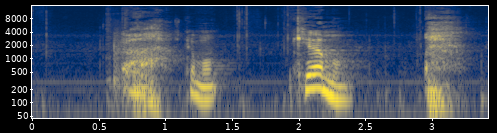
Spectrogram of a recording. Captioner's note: grunts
